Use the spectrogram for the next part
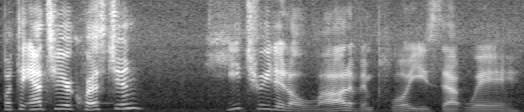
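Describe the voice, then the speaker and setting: Woman playing bright-voiced, earnest office colleague. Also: deep voice, expressive, takes it slowly, slight background noise, exaggerated voice, poor audio. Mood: consoling, wistful. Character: exasperated, apologetic female office boss or colleague. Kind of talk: comedic radio play acting.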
